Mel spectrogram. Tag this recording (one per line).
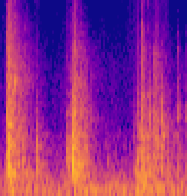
sitting
squeak
chair
squeaky
scrape
sit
